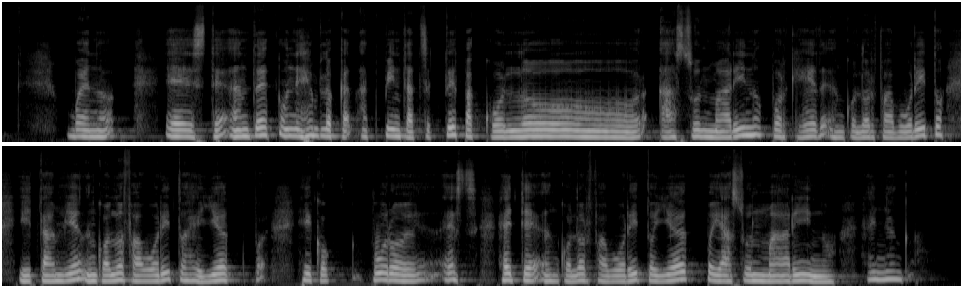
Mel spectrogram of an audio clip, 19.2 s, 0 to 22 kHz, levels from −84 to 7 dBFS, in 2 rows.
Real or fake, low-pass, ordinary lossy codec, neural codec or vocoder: real; 19.8 kHz; none; none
